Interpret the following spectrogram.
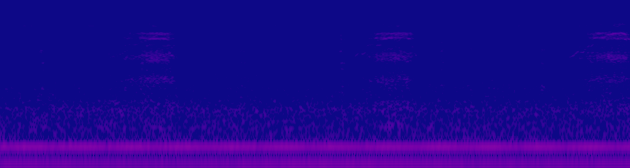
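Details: Snoring from the house cat Luna, who suddenly starts breathing hard; three rasping, airy breaths spaced roughly two and a half seconds apart, with a constant low hum underneath.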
